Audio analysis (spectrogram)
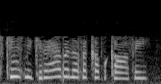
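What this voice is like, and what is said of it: High-pitched voice rising at the end. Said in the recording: “She goes into the high voice ... they go up at the end of sentences”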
